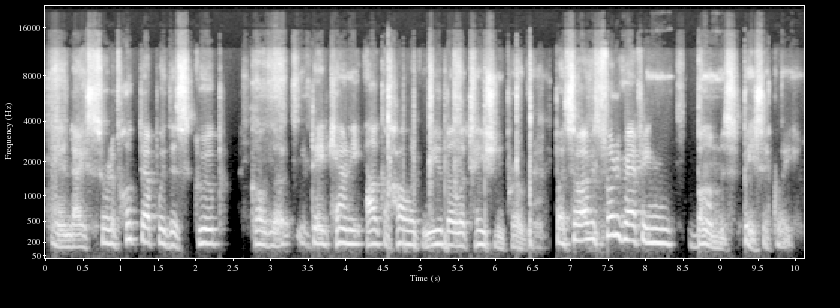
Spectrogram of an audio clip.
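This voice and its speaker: An older man talks through his memories as a photographer in an unhurried, reflective way, pausing on fillers and restarting his sentences. His voice is gravelly with a mellow, dark tone. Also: high voice. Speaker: documentary photographer. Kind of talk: reflective storytelling interview.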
